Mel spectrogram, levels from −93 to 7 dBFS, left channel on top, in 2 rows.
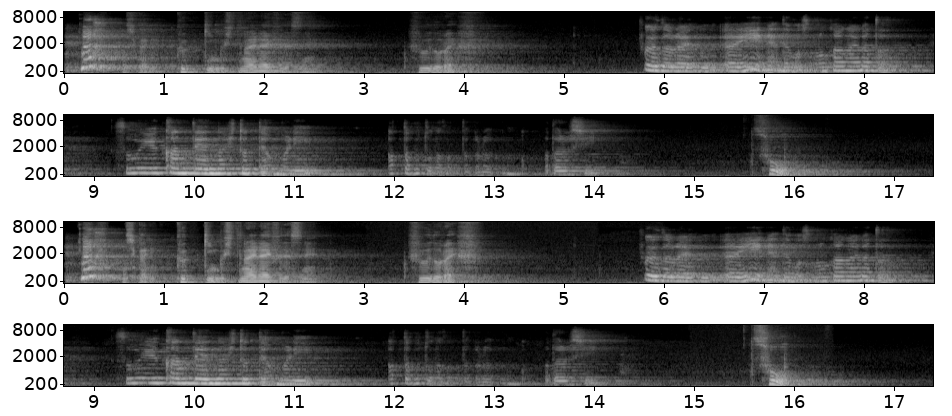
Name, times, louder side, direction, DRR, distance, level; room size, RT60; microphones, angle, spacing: voice 1, 0.6-2.5 3.4-4.2 15.6-16.1, right 3 dB, 45° right, 0.4 m, -30 dB
voice 2, 5.8-8.3 9.3-11.2 12.1-12.5 12.8-13.2 13.6-14.0, equal, 15° left, 0.8 m, -28 dB
18.0 x 7.9 x 4.2 m
head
